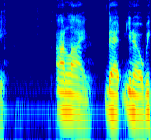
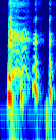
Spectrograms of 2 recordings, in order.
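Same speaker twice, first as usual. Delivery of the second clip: high laugh; 5 dB louder than usual. Real, not acted. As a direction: giggle at own joke. Laughs at own bit.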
